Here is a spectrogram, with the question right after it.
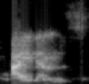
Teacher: The word item ends with the sound which is voiced. So I'm going to say items with a Z ending for the S.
